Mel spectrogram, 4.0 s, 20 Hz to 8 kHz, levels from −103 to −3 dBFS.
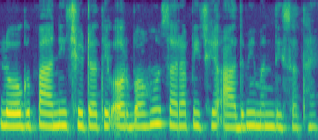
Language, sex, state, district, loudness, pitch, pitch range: Sadri, female, Chhattisgarh, Jashpur, -15 LUFS, 235 Hz, 230-245 Hz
